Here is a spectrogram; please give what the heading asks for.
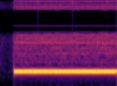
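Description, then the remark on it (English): A steady telephone dial tone, heard while placing a three-way call to a lawn service, starts abruptly after a brief silence and holds at an even, loud level, a continuous hum with no talking over it. “What I'm going to do is I'm going to three-way call him.”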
